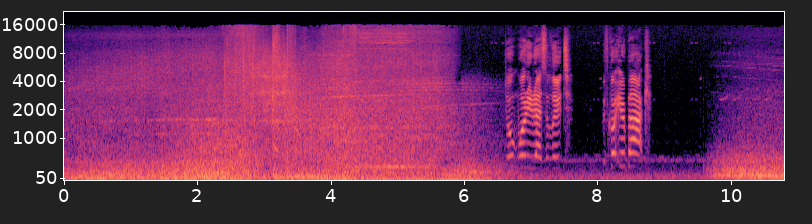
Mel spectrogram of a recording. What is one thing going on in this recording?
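A deep engine rumble roars.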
